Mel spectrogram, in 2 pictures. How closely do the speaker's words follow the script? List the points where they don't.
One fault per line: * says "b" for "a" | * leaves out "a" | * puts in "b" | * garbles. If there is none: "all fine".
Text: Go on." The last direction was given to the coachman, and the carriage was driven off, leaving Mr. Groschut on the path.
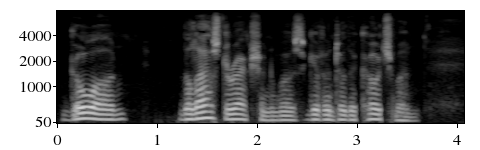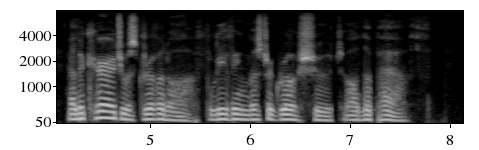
all fine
